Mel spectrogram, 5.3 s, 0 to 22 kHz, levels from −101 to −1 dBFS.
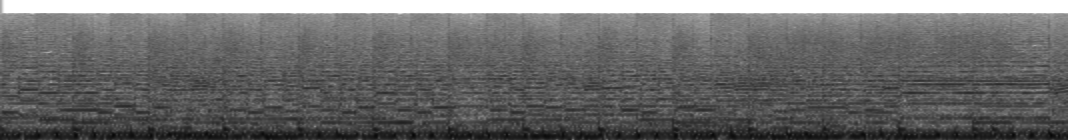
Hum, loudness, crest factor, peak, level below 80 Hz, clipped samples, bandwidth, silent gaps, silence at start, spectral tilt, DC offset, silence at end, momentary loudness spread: none; -12 LUFS; 10 dB; 0 dBFS; -16 dBFS; under 0.1%; 15.5 kHz; none; 0 s; -4.5 dB/octave; 0.2%; 0 s; 1 LU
